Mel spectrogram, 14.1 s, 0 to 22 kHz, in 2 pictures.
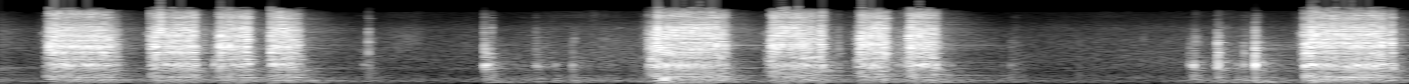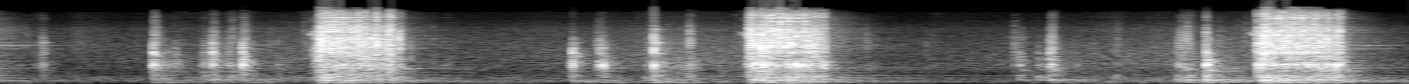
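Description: Bauer 20-volt cordless 3/8-inch compact impact wrench run in short trigger bursts, hammering as it drives lug nuts onto a wheel. There are several quick bursts near the start and another cluster a few seconds in, then single bursts every couple of seconds.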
